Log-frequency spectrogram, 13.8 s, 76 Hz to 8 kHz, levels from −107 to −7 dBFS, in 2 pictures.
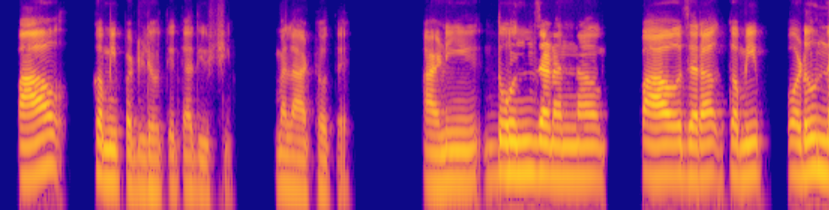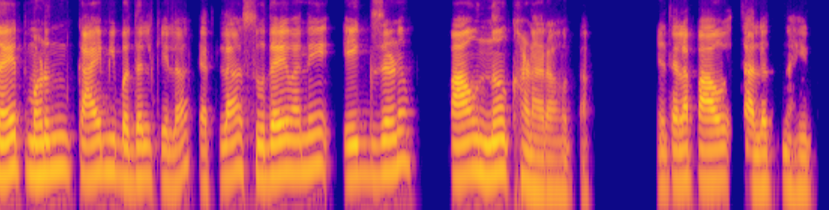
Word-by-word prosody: पाव 175 +6 +5 0.3
कमी 150 -4 +1
पडले 120 -2 -6
होते 120 +2 -9
त्या 125 -1 -7
दिवशी, 110 -2 -13 0.4
मला 125 -2 -4
आठवतंय. 115 - -9 0.6
आणि 140 +2 0
2 175 +2 +2
जणांना 160 -1 +2 0.4
पाव 160 0 +6
जरा 160 +1 +4
कमी 165 +1 +1 0.3
पडू 175 +2 +2
नयेत, 180 +1 +4
म्हणून 175 +3 +1
काय 160 +1 +2
मी - - -2
बदल 155 +1 -2
केला 145 +4 -6
त्यातला, 155 +5 -4
सुदैवाने 180 +5 +1
एकजण 165 +4 0 0.4
पाव 165 +3 +6
न 170 +2 +3
खाणारा 120 -5 -3
होता. 115 -2 -13
आणि 135 - -17
त्याला 145 +1 +1
पाव 145 +1 +5 0.2
चालत 135 0 -2
नाहीत. 125 -2 -8
160 Hz, 145 wpm, -23 LUFS, 140-170 Hz, 0.6 s, पाव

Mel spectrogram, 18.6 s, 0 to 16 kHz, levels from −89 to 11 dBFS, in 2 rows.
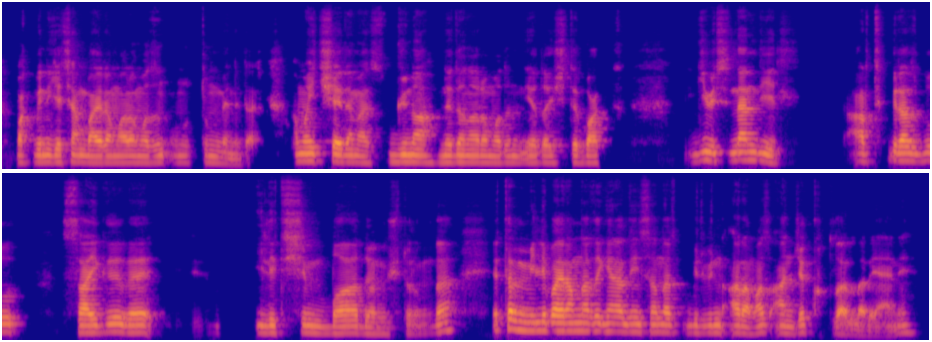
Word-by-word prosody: Bak, 105 0 -2
beni 110 0 +1
geçen 110 0 -1
bayram 105 0 +3
aramadın, 100 +1 -1
unuttun 100 0 -11
beni, 80 -4 -9
der. - - -9 0.3
Ama 120 +1 +1
hiç 125 0 0
şey 115 - +7
demez: 100 -2 -3
Günah, 110 -1 0
neden 105 0 0
aramadın 105 -1 -2
ya 100 -1 -5
da, - - -1
işte, 100 +1 -6
bak, 100 0 +2 1.0
gibisinden 135 +1 +2
değil. 115 -5 -2 0.6
Artık - - -6
biraz 125 -3 +4
bu 130 0 -4 0.3
saygı 115 +2 +3
ve 115 0 +2 0.9
iletişim 115 -1 -4
bağa 110 +1 +3
dönmüş 95 -1 -7
durumda. - - -4 0.3
E, - - -4
tabii, 165 -3 +7
millî 145 0 0
bayramlarda 140 -1 +6
genelde 130 -1 0
insanlar 125 -1 -1
birbirini 115 +1 -5
aramaz, 115 +1 +1
anca 115 +1 -2
kutlarlar - - -2
yani. 115 - -9
115 Hz, 135 wpm, -24 LUFS, 105-125 Hz, 1.0 s, şey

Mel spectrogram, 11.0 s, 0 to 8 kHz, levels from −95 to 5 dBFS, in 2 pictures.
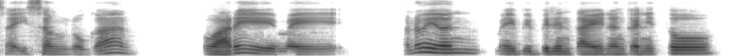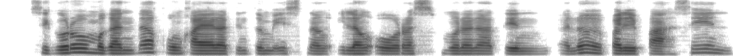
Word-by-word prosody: sa - - -11
isang 135 -1 -2
lugar, 140 +9 -5 0.5
kunwari 145 +5 +2
may 130 -1 -3 0.5
alam 210 - -5
mo 225 - +4
'yun, 190 -2 +5 0.3
may 140 -2 -3
bibilhin 135 0 -3
tayo 130 -1 +1
ng 130 0 -3
ganito, 160 +5 +1 0.3
siguro 175 +5 +3
maganda 165 +4 +3
kung 165 -2 -2
kaya 155 -1 +5
natin 150 +1 -5
tumiis 150 -1 -7
ng 140 -2 -4
ilang 150 -1 +2
oras 145 -5 0
muna 150 0 0
natin 145 -1 -2
ano 175 +3 0
palipasin 150 +3 -1
150 Hz, 140 wpm, -25 LUFS, 135-165 Hz, 0.5 s, yun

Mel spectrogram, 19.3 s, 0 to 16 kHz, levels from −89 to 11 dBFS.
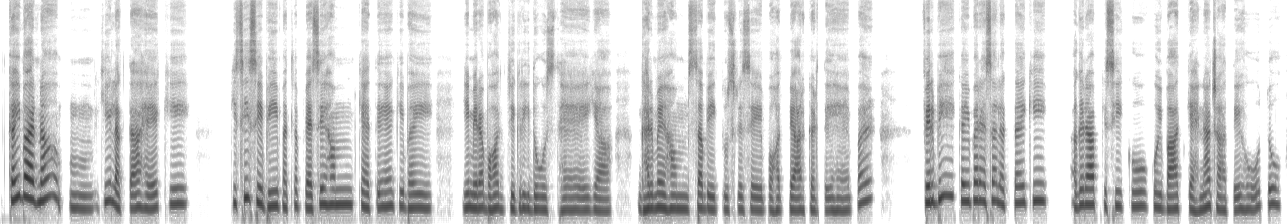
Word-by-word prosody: कई 300 +4 +8
बार 315 -4 +10
ना 275 +2 +7 0.4
ये - - -2
उम, 180 +8 -4
लगता 185 -3 +1
है 180 -1 0
कि, 230 +4 -4 0.7
किसी 245 +7 +2
से 255 -5 +3
भी 205 0 +2
मतलब 200 +2 -4
वैसे 185 +5 +3
हम 225 0 +2 0.3
कहते 190 -2 -2
हैं 205 +1 0
कि 205 - -3
भई 185 -1 -2 0.5
ये 190 - +2
मेरा 185 0 +3
बहुत 180 +2 +1
जिगरी 180 0 -1
दोस्त 165 -2 -4
है 160 0 -3
या 150 -2 -3 0.4
घर 175 +2 +3
में 190 - +5
हम 175 0 0
सब 180 +2 -1
एक-दूसरे 165 0 -4
से 160 0 -3
बहुत 160 0 -4
प्यार 160 -1 0
करते 155 0 -5
हैं। 155 0 -4
पर, 270 +5 -2 0.8
फिर 250 +1 +7
भी 350 +2 +2
कई 270 -1 +3
बार 280 +1 +2
ऐसा 275 +1 0
लगता 245 0 -2
है 250 +1 0
कि, 275 +2 0 0.4
अगर 220 +4 +1
आप 225 0 -2
किसी 205 0 -2
को 205 0 -2
कोई 195 -2 -1
बात 175 +1 +1
कहना 170 +4 +1
चाहते 160 -1 -3
हो, 170 +1 -3
तो 230 0 -1
185 Hz, 170 wpm, -23 LUFS, 170-230 Hz, 0.8 s, बार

